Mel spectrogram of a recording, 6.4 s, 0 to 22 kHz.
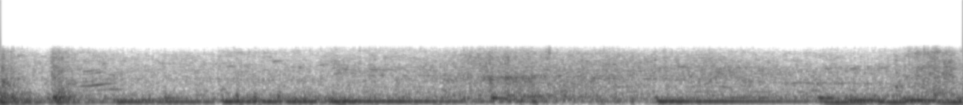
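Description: Mercury Grand Marquis V8 running with a low, steady drone that gets louder twice near the end.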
